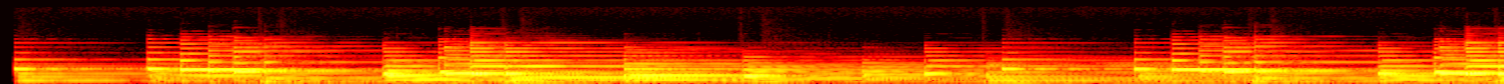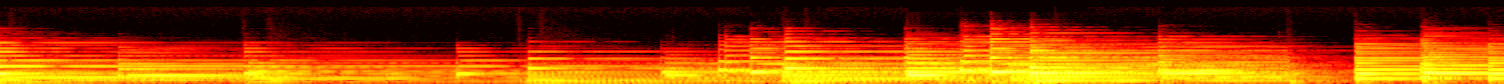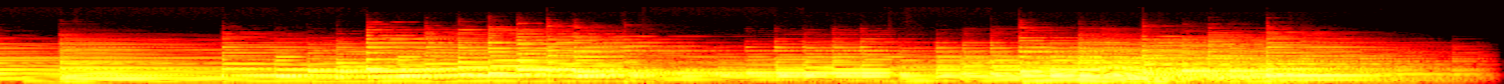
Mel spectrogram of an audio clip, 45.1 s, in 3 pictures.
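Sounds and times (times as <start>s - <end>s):
solo piano: 0.1s - 45.1s.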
